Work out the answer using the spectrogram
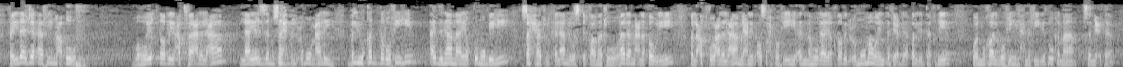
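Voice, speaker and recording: Speaking at a rapid clip, an Islamic jurisprudence teacher works through a legal-theory text and keeps testing his audience with brief rhetorical questions. He has a high voice, and the audio is a bit muffled.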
